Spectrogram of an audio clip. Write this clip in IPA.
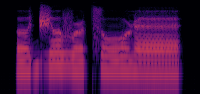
ə d͡ʒ ə v ə˞ t͡s oː ɳ ɛː

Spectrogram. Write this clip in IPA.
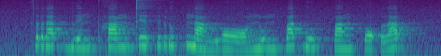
k r a˥˩ t̚ b e˦˥ n pʰ a˥˩ ŋ t e˥˩ ʔ r u˦˥ k̚ n a˩˦ ŋ w ɔː˩˦ n u˧ n p a˥˩ t̚ w u˨˩ k̚ p a˧ ŋ f ɔ˨˩ ʔ l a˥˩ t̚

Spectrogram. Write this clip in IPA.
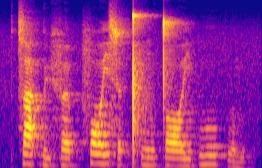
t͡s aː˥ k̚ ɵ˨˧ ɥ f œː˧ p̚ f ɔː˥ j s ɵ˨ t̚ kʷʰ iː˧ w t̪ ɔː˧ j p uː˥ kʷ ɐ˨˩ m

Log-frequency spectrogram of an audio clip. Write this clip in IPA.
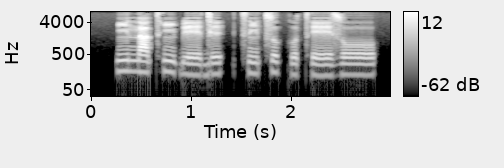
ĩ˦ n a˦ tʰ ĩ˦˨ ɓ eː˨ d ɪ˦ | t͡s ĩ˨ t͡s ʊ˦˨ k ʊ˨ tʰ eː˨ z oː˦

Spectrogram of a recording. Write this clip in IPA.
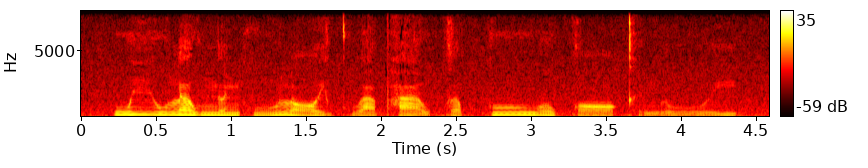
w iː˥ w l ɐ˥ w n̪ ɵ˧ n f uː˨˥ l ɔː˨˩ j kʷʰ aː˨˩ pʰ aː˨˩ w k ɐ˨ p̚ k uː˥ w o˧ w k ɔː˨ kʰ ɪ˨˩ ŋ l uː˨˧ j

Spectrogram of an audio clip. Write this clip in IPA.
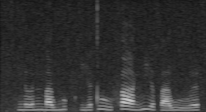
n ɤː˩˧ n m a˧ w m u˧˥ p̚ k i˩˧ ə̯ t̪ uː˥˨ f aː˥˨ ŋ m i˥˨ ə̯ p a˩˧ w ʋ u˩˧ ə̯

